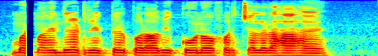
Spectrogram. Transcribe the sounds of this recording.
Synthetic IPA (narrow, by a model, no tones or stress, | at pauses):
məmɐɦɪ̃nd̪ɾaʈɾeːk̚ʈəɾpɐɾɐbʱikɔːnɔːfʰəɾt͡ʃɐlɾɐɦaɦɛː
